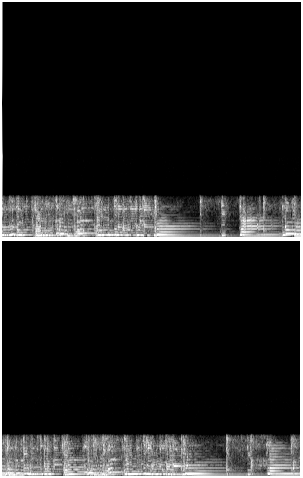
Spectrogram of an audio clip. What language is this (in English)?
Fula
